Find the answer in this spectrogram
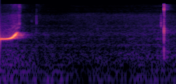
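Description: A person whistling one short, high note that holds and then rises at the end, over within the first half-second.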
